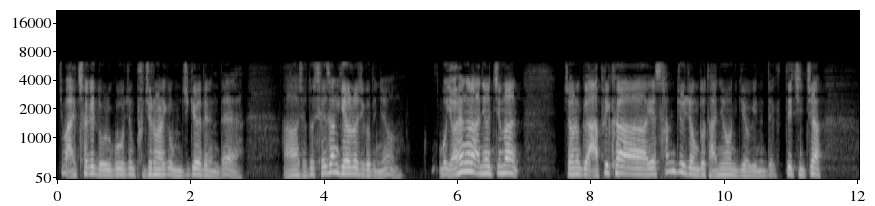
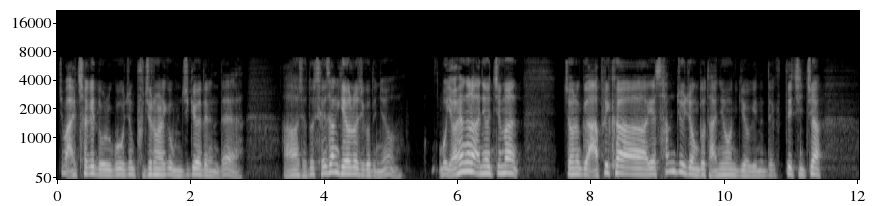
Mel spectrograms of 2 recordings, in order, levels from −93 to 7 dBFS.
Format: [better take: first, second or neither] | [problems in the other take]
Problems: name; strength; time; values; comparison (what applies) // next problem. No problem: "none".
second | garbled, watery; badly; nothing above 6 kHz; slightly in the second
